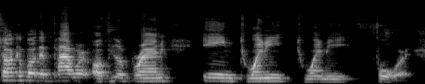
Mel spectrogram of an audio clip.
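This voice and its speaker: A man speaks with a Spanish accent. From Venezuela, then Florida from age ten. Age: 30s. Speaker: communications and PR expert. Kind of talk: presentation to live online audience.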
